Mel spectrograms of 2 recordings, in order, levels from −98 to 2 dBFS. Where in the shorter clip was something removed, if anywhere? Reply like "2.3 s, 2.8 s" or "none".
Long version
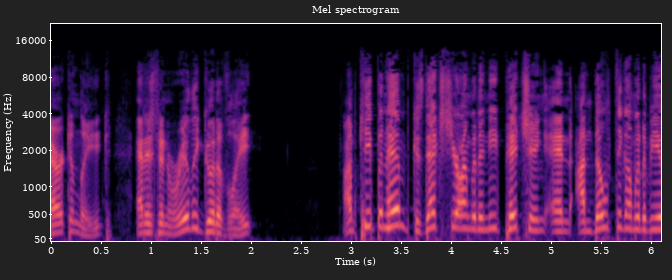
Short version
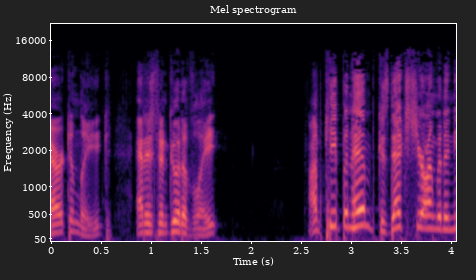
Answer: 1.2 s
